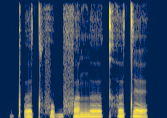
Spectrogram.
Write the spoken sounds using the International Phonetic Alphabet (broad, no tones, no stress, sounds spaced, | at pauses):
pʼ əː t f o b f ɐ ŋ əː kʰ ə t ɛ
